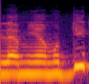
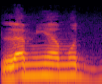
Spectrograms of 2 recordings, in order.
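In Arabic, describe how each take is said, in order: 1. ينتهي الفعل بحركة الكسرة. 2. ينتهي الفعل بحركة الفتحة. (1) "والكسر بابوچي لم يمد درستا، لأنه الأصل في حركة الساكن" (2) "ودي الفتح، الفتح للخفة"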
